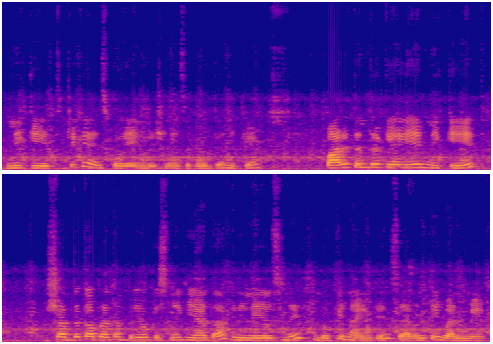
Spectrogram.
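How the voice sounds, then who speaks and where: A hoarse woman teacher goes through exam-prep questions, her slightly high voice gravelly and rough. She hesitates often and restarts her words. The recording is dull and lo-fi with clear background noise. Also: normal speed. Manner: hesitant, frequent filler sounds and restarts, mixes in English words. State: hoarse from a sore throat. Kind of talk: reading quiz questions and answers, casual explanation.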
